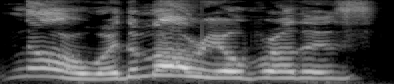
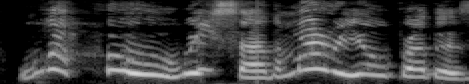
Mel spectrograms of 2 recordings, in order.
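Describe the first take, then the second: First: Raised, louder, drawn-out mock reply, no cartoon accent; slow it down, higher and insistent; Mario Brothers. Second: High cartoon Italian accent, bursting with laughter; hammed-up Italian accent, squeaky and loud; wacky Italian accent. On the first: Co-host as the brothers answering doubts, accent dropped. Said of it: "cuts away from the commercial". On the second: Co-host reenacting the movie's commercial, wacky Italian accent. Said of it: "with wacky Italian accent".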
